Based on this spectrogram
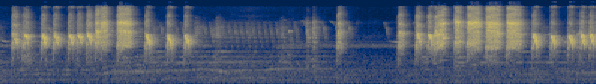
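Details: Javan grey-cheeked bulbul singing in a dawn recording, loud quick bright notes repeated about four per second, a near-silent gap in the middle, then a dense burst of song again.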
